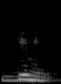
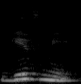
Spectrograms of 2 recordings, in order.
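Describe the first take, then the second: First: The words are blended into one word. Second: Both words are said fully and separately. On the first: The speaker calls it right. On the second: The speaker calls it wrong.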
